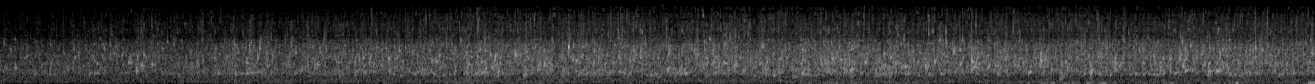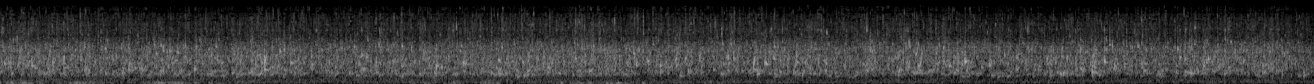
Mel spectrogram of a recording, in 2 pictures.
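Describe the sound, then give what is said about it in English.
Steady trickling of a small stream, water babbling continuously over stones, with a soft, bright, even texture and no voices. “Water is speaking.”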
